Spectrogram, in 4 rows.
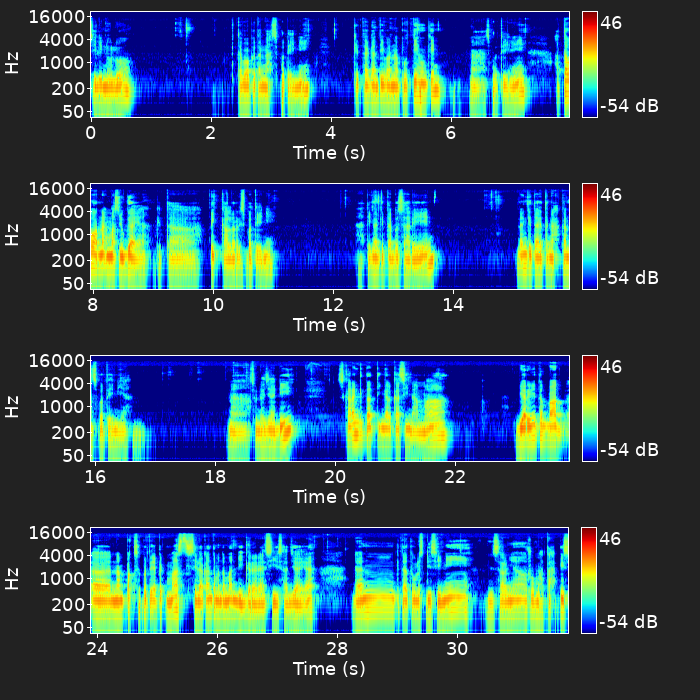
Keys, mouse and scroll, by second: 0.8-2.1 ctrl+shift+drag, 2.3 ctrl+shift+scroll up 2, 3.1-4.3 drag, 5.4 click, 5.8 ctrl+click, 6.2 ctrl+scroll down 2, 6.7-7.2 ctrl+scroll up 4, 7.7 click, 10.5 click, 11.5 click, 12.7 click, 13.9-15.2 ctrl+shift+drag, 15.3 ctrl+shift+scroll down 2, 16.3 shift+click, 17.7 click, 18.2 click, 18.7 click, 19.2-19.8 ctrl+scroll down 2, 20.1 ctrl+click, 20.7-22.2 ctrl+scroll up 1, 22.4-23.1 ctrl+scroll up 3, 23.1 ctrl+scroll down 2, 24.2-24.7 scroll up 1, 24.7 ctrl+scroll down 2, 25.1 ctrl+scroll up 2, 26.9 ctrl+scroll down 2, 27.2 ctrl+scroll up 2, 27.8 ctrl+scroll down 2, 28.3 ctrl+click, 29.6 click, 30.2 click.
